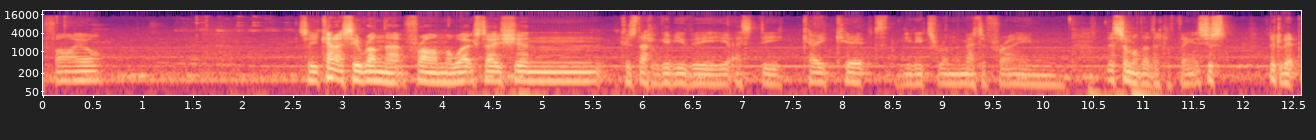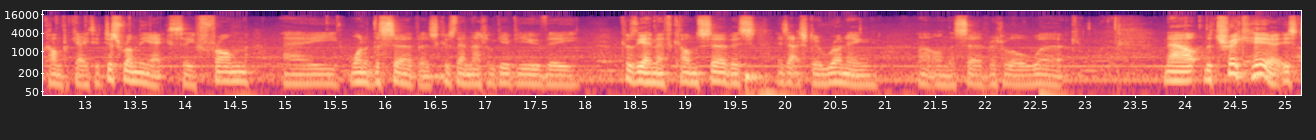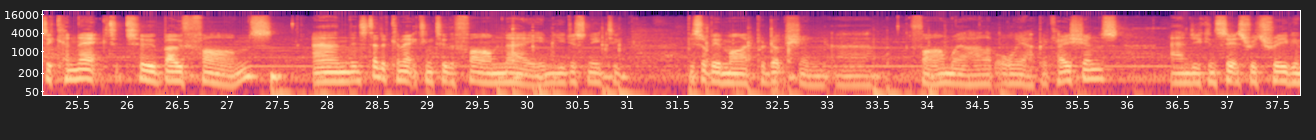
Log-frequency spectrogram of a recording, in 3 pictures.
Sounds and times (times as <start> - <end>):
Speech: 0.0 - 0.7, 2.6 - 23.1, 23.8 - 37.7.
